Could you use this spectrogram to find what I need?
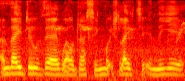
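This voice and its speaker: With a Derbyshire accent, a woman talks at a moderate pace over noticeable background noise. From England, Derbyshire (Belper). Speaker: village well dressing organiser. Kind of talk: casual interview.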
